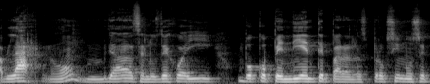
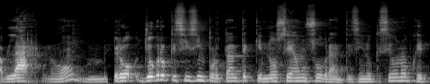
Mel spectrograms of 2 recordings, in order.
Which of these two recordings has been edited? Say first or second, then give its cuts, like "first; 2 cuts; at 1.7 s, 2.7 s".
second; 1 cut; at 1.1 s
